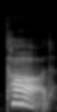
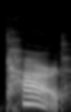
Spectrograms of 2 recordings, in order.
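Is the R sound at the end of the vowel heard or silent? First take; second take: silent; heard. First: The R after the vowel is not pronounced. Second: The R after the vowel is clearly pronounced. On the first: This is how it sounds in the UK or Australia. "the or is actually rarely pronounced when it comes after a vowel" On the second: This is how it sounds in America, Canada or Ireland. "the R's are always pronounced"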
